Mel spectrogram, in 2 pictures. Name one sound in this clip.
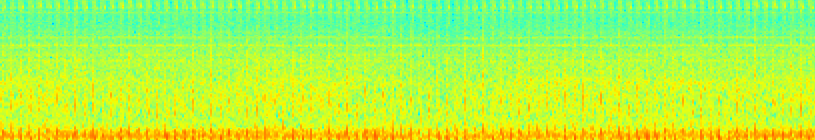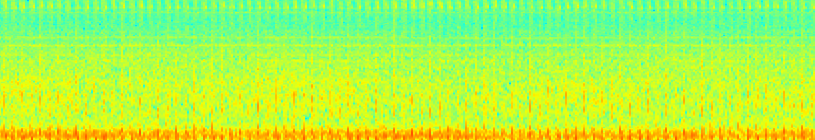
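A helicopter's rotor thumps rapidly and steadily overhead.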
